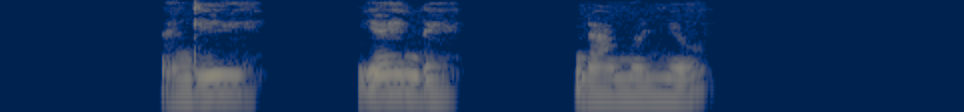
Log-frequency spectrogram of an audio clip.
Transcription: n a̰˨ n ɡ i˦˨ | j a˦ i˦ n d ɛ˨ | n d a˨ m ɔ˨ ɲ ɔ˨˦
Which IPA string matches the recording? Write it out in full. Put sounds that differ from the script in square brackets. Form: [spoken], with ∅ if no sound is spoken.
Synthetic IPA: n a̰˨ [ŋ] ɡ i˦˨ | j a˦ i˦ n d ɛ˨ | n d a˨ m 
